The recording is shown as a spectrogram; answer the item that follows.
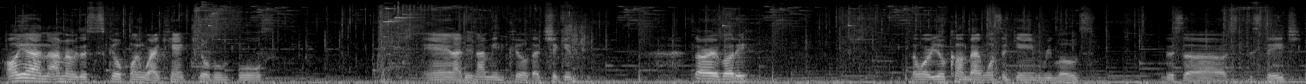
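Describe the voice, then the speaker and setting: A young gaming streamer talks casually over game music during a let's-play, rambling, chatty and often correcting himself. His voice is fairly low and steady, at a normal speed, with long pauses.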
